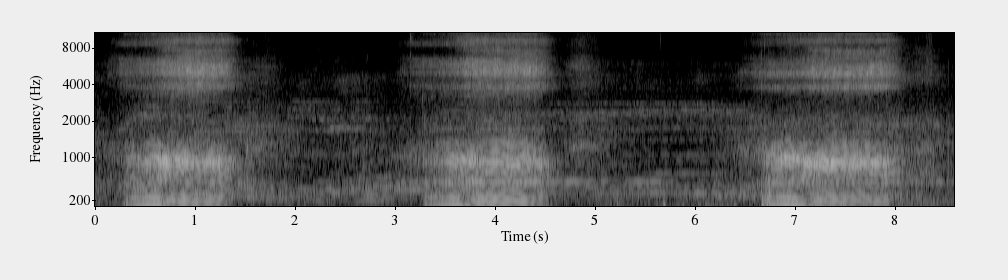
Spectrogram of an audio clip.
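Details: Adult step-father snoring while asleep in front of the TV: deep, rumbling snores on each breath in, about three over eight seconds, with television sound in the background; ordinary snoring.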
